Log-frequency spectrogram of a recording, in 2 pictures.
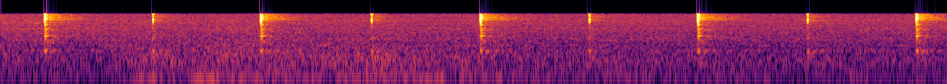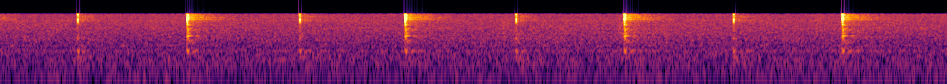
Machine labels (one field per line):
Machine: valve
